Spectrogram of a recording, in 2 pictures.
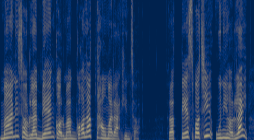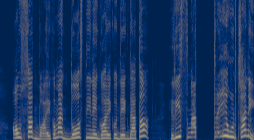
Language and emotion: Nepali, angry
